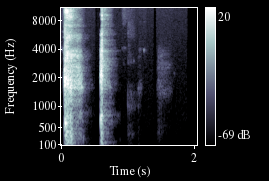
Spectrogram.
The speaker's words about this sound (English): Sorry, was that real cough then? No.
